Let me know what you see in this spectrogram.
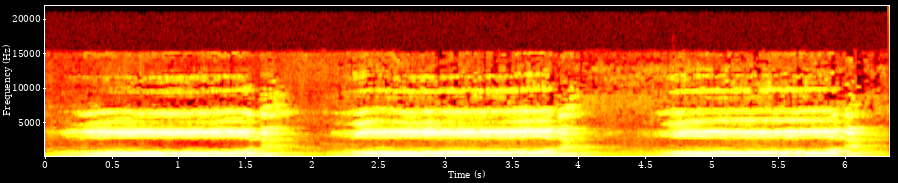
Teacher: लौद के अदा करते वक्त आवाज अपने मखरज में ऐसे नरमी के साथ ठहरती है कि उसके असर से आवाज जारी रहती है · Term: रिख्वत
